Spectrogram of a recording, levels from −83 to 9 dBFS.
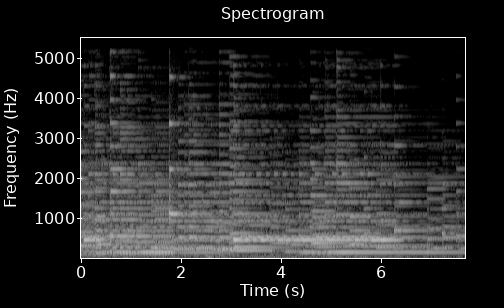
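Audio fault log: No faults heard in the music; nothing to log.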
